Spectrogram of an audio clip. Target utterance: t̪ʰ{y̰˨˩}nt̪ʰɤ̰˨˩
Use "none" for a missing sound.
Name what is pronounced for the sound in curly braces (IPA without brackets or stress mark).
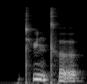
y˥˨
